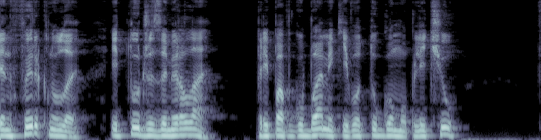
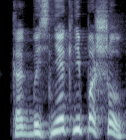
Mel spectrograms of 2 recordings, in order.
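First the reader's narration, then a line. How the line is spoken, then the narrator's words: Shouting. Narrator (Russian): крикнул Гарп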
